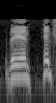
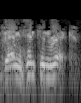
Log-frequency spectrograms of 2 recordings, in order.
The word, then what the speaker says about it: Van Hentenryck: we he's got a hard last name to pronounce it's van heni is that right that's close van Hinton Rick Hinton Rick I feel so bad he felt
